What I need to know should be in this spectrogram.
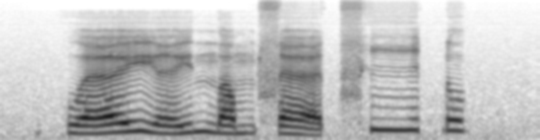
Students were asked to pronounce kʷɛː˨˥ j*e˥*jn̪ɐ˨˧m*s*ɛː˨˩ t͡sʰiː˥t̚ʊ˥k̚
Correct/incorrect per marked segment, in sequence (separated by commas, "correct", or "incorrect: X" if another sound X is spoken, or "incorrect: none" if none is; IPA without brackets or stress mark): incorrect: e˨˥, correct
